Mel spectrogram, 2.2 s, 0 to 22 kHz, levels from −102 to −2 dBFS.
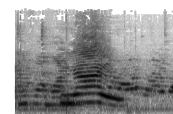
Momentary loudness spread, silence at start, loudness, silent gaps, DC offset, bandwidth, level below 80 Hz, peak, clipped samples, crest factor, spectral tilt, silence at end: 15 LU; 0.2 s; -9 LUFS; none; under 0.1%; 16 kHz; -52 dBFS; 0 dBFS; under 0.1%; 10 dB; -3 dB/octave; 0 s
